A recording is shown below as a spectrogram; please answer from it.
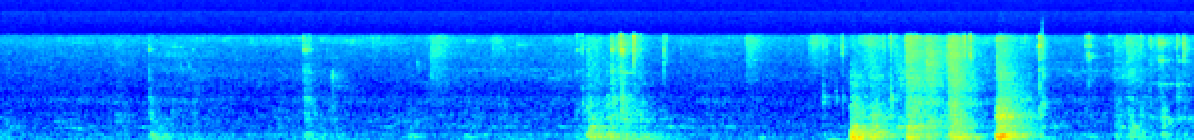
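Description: Only low room noise with a few dull knocks and rustling bumps near the end; no bird song or calls can be heard.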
